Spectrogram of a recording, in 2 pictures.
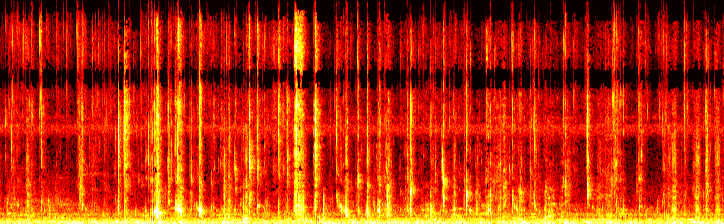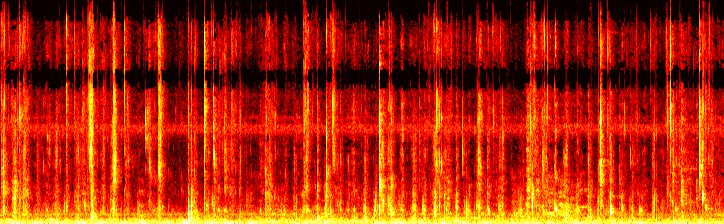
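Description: Close-miked chewing and crunching of food, with irregular sharp crunches and mouth clicks over a steady low hum.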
